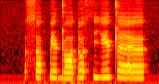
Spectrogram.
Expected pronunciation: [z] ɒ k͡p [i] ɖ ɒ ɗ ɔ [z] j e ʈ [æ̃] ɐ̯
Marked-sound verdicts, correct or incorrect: incorrect, incorrect, incorrect, incorrect

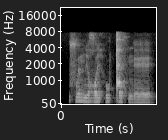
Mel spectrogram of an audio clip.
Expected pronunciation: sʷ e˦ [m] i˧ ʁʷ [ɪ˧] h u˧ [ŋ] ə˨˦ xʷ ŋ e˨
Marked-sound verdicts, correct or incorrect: correct, incorrect, incorrect

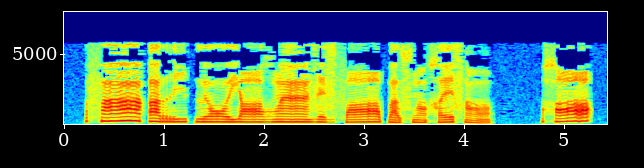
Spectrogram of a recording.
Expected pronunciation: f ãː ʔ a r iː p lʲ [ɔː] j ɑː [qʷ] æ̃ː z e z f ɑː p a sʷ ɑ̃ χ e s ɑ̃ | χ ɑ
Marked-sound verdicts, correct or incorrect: correct, incorrect

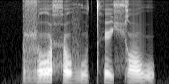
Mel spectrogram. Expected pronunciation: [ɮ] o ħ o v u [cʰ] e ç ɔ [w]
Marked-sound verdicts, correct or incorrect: correct, incorrect, correct

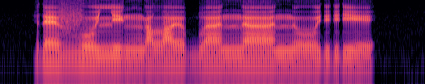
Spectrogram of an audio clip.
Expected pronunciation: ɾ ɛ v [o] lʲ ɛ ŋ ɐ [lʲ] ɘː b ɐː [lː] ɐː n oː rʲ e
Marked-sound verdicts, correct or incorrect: correct, incorrect, incorrect

